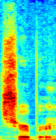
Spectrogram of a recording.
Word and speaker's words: sherbet: No, there's no R in sherbet or sherbet. It's called sherbet.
